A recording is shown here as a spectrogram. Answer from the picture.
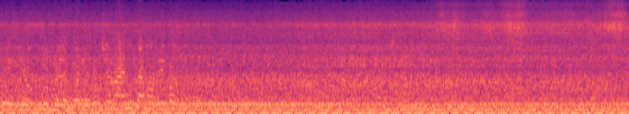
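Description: A fire engine's heavy engine running at a steady speed, a constant drone with a low, even pulse.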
